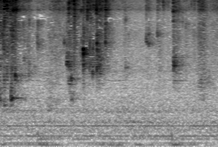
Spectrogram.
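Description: A beauty blender makeup sponge being soaked under running water from a tap, a faint steady trickle with light splashes and drips, quiet and close with no talk.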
